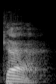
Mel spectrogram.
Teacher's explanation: Berikutnya untuk kaf, maka suaranya tidak naik. Jadi dia tidak naik, langsung keluar. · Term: istifal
